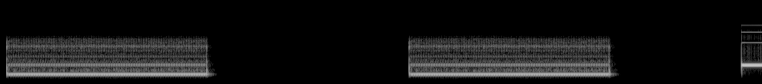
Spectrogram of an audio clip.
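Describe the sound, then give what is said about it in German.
Ringback tone on a call to a sanitary supplies company's service number: two long, steady, identical ring bursts separated by a silent gap, then a brief, higher tone starting at the very end, with no voices. “Sie rufen eine Servicenummer an und hören Folgendes.”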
